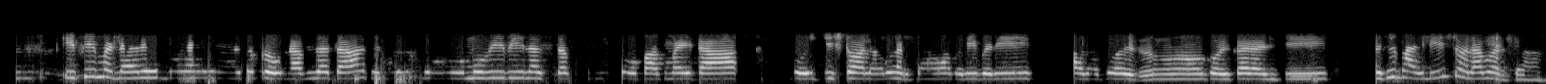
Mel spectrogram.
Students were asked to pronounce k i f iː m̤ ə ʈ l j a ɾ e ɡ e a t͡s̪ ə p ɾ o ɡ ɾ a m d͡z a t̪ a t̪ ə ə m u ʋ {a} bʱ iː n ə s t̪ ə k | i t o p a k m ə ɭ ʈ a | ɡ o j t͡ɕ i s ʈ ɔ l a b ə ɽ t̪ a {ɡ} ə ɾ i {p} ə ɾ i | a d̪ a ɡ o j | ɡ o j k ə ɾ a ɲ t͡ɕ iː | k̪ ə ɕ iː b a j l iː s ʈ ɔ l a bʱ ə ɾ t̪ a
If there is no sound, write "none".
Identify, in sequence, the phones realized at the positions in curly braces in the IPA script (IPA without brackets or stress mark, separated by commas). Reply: i, b, b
